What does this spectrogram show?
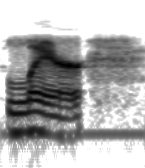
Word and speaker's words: Ler: And then there's Lair. That's how they pronounced it. L-E-R. It's short for something else, but Lair, as in Curly and Moe.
